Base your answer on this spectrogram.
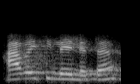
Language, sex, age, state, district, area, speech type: Maithili, female, 30-45, Bihar, Samastipur, rural, conversation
